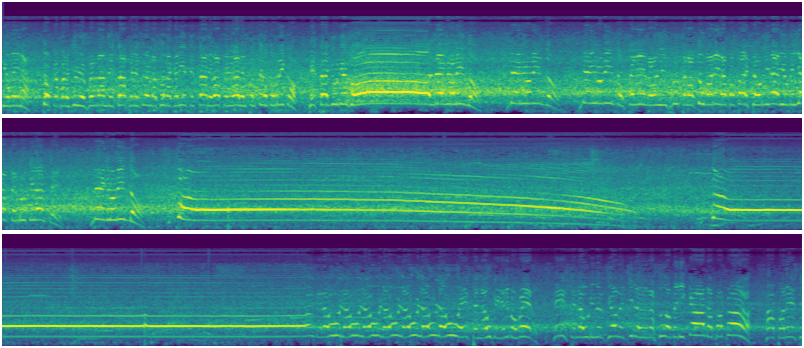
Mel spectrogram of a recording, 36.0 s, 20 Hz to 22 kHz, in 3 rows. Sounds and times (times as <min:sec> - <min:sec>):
Speech: 0:00.0 - 0:15.3, 0:28.6 - 0:36.0.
